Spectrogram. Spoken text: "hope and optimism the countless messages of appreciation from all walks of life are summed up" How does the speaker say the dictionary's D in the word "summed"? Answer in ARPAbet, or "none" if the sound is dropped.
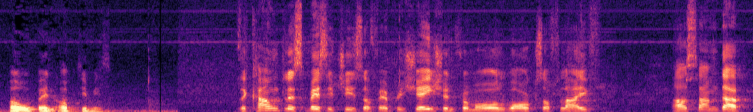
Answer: D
